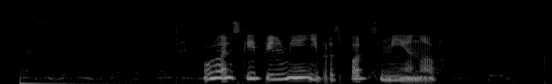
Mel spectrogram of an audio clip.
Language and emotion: Russian, sad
